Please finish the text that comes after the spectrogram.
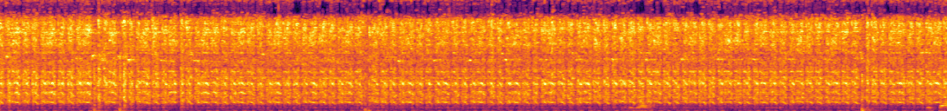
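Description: A Honda CBR motorcycle engine cranks and tries to start with only one cylinder firing, a loud continuous rough churning and sputter that runs throughout without letting up.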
